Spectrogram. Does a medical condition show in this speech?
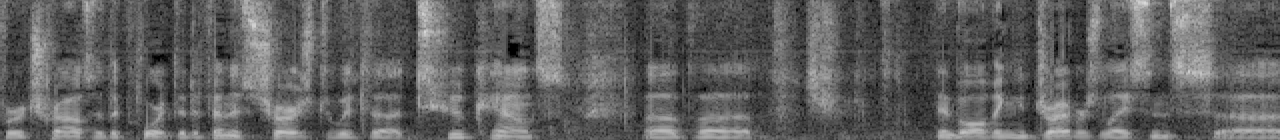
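No.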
